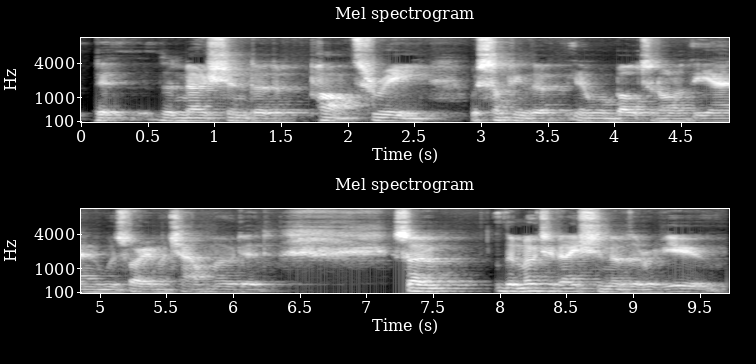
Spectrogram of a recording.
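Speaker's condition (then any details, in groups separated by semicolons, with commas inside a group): No condition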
